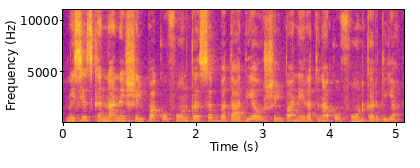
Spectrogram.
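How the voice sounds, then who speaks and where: Woman reading a family story aloud, steady, mid-pitch voice. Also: normal speed, slight background noise. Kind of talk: scripted story narration.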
